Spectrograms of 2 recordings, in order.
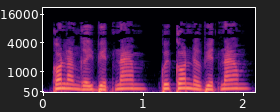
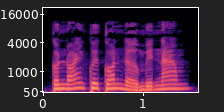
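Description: First: Put-on high child's voice, proudly repeating; a child saying the lesson back to mom; little boy reciting. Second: Put-on high child's voice, earnest; a child reciting an answer to mom; little boy answering. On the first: Child repeats corrected answer. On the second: Child gives wrong answer.

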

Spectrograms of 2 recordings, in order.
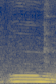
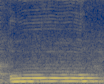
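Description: First: «أو» سطحية بين الشفتين; أخرج «أو» من الشفتين بلا جوف; من الشفتين فقط. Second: «أو» طويلة بنبرة مرتفعة من الجوف; مد «أو» عميقة وواضحة. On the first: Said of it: "جبتيه من شفايفك بس". («أو» خاطئة غير عميقة) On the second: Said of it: "عميق". («أو» بطيئة ممتلئة من الجوف) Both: Shown as a demonstration.

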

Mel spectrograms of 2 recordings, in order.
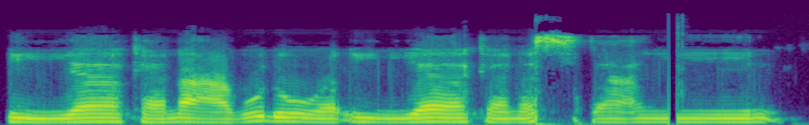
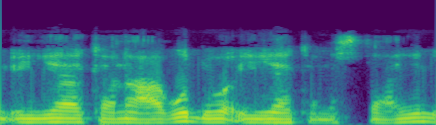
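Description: First: Slow recitation, نعبد ending in a clear "du"; full damma. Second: نعبد clipped to "naʕbud", no final u; dal left vowelless. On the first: Teacher modelling correct recitation, slow, with full damma on نعبد. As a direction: sound the u of نعبد fully before moving on. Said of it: "يحقق الضمة قبل أن ننتقل إلى الواو". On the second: Teacher showing students a common recitation slip, vowelless dal in نعبد. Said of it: "يسكنون الدال". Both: Shown as a demonstration.

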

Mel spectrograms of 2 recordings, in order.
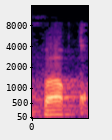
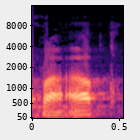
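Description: First: ฟัก as one short connected syllable; joined syllable. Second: ฟะอัก as two syllables with a break before อัก; split syllables. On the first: Teacher gives learners the correct reading, ฟัก joined in one. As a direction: run it straight into a single ฟัก. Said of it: "อ่านว่าฟัก". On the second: Teacher warns learners against this reading, ฟะอัก split in two. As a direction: separate ฟะ and อัก. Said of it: "คือเราไม่อ่านว่าฟะอัก". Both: Shown as a demonstration.

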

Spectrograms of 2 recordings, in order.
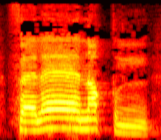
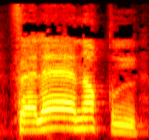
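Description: Both takes have the same delivery.

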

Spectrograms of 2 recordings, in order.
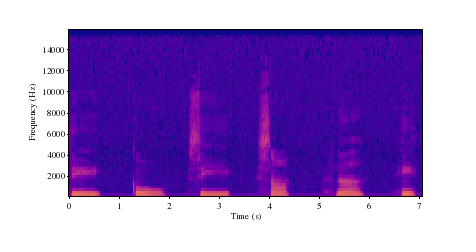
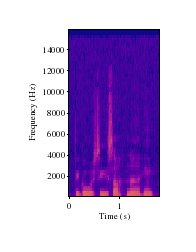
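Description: First: TI, KO, SI, SA, NA, HI each alone, pauses between; syllable-by-syllable pronunciation. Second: "Ti ko si sa na hi" flowing as one word; whole-word pronunciation. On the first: Teacher demonstrating the word for explained, syllable by syllable. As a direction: sound out "Ti ko si sa na hi" one by one. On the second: Teacher giving the finished word for explained, said connected. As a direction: join "Ti ko si sa na hi" without gaps. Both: Shown as a demonstration. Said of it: "It's pronounced like this".

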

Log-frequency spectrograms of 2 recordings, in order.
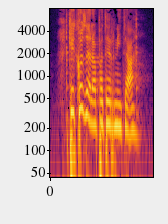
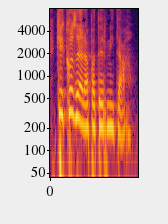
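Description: No difference in how they are said.

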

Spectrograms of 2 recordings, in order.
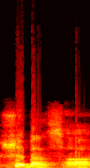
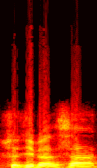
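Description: First: "C'est bien ça" falling as a plain answer; confirming fall. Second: "C'est bien ça" higher, rising at the end; questioning rise. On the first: Companion confirms for the witness, "C'est bien ça" with a falling close. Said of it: "répondit Rousseau". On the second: Witness turns to companion for confirmation, "ça" rising as a question. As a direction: ask it, lifting "ça" into a question. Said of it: "Il se tourna vers Rousseau". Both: A narrator's reading.

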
